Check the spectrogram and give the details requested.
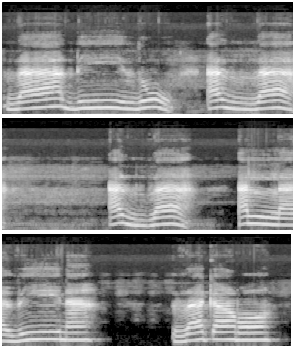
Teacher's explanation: hanya ujung lidah yang bertemu dengan ujung gigi seri atas tanpa disertai dengan naiknya pangkal lidah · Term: huruf zal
